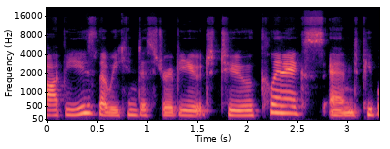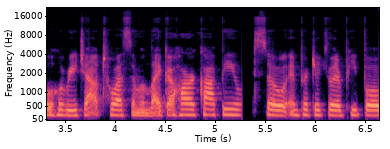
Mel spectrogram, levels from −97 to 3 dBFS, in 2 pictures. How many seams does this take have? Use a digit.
1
